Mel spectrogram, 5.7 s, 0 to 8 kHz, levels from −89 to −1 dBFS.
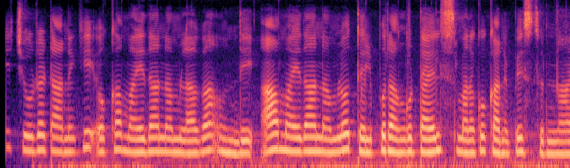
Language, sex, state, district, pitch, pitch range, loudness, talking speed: Telugu, female, Telangana, Komaram Bheem, 200 Hz, 195-220 Hz, -16 LUFS, 135 wpm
